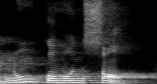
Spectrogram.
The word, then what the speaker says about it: commençons: Okay, the correct pronunciation is, if you add this cons, it will be like nous commençons. And if you don't add this small s here, cedilla, then it is going to be nous commençons, and that is a wrong pronunciation, and that is breaking the pattern.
